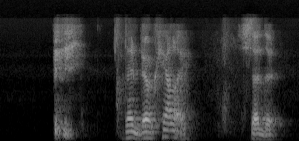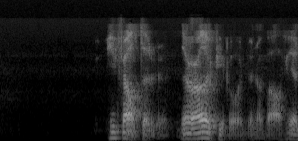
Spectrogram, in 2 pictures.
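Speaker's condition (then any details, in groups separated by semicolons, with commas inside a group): Tongue cancer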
